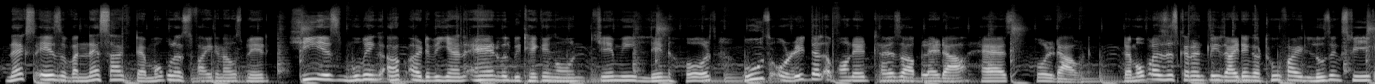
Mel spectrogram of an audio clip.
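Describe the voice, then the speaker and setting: A man with an Indian accent hosting a scripted combat-sports news roundup, upbeat and quick. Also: high voice, darkish tone. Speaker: host of an MMA news channel.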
